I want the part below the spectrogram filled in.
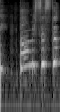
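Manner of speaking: sassy high "sister" call; playful sassy check-in. Acted. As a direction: tease the viewers like a girlfriend.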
